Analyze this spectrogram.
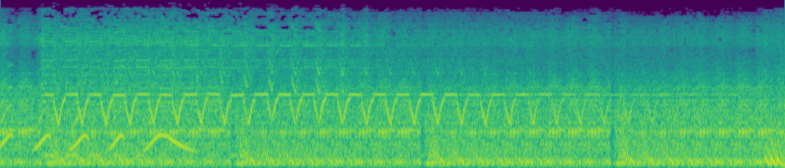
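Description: Hardcore techno from a live rave DJ set: a pounding kick drum under a siren-like riff. A few rising wails sound in the first two seconds, then a fast run of falling siren sweeps repeats about three times a second over held high tones.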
